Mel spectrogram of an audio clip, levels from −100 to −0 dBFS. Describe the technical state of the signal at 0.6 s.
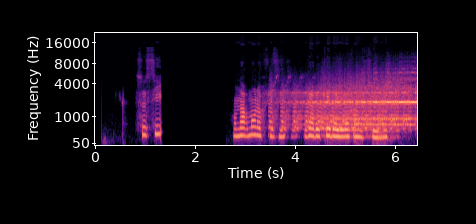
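At 0.6 s the speech signal is intact, with no audible technical fault at that moment.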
